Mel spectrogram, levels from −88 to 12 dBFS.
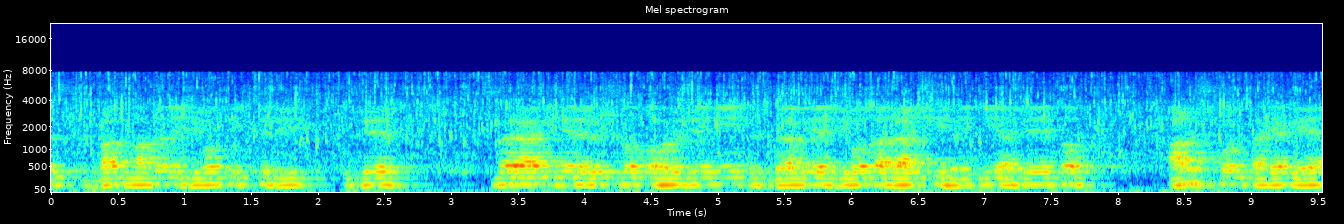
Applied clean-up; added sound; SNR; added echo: none; Stream; 15 dB; reverberation time 0.6 s.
